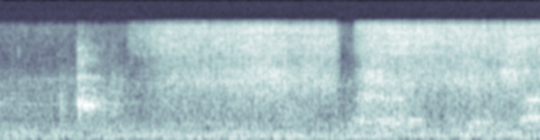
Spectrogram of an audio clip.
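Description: An airbrush hisses steadily as it sprays.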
